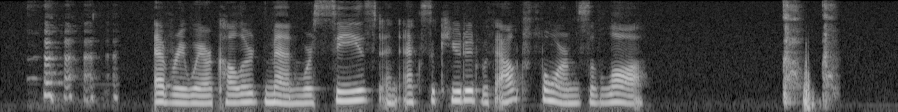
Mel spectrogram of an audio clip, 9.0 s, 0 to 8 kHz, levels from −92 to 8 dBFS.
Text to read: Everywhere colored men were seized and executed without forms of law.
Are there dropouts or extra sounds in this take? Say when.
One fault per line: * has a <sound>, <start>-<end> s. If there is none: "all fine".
* has a laugh, 0.3-1.2 s
* has a cough, 7.8-8.4 s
